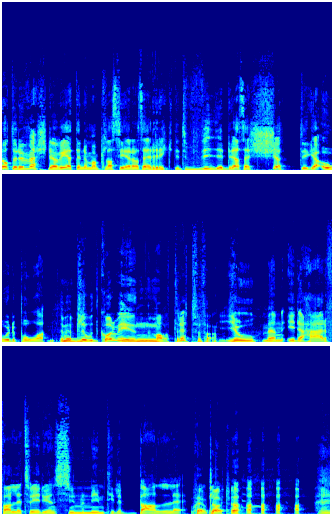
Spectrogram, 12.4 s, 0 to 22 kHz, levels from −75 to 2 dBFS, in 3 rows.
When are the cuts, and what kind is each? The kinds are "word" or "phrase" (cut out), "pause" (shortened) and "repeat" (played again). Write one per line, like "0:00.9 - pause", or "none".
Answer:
none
